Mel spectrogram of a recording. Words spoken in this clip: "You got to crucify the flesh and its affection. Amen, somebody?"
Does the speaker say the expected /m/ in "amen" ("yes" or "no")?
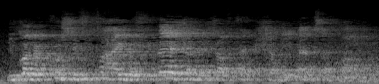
no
